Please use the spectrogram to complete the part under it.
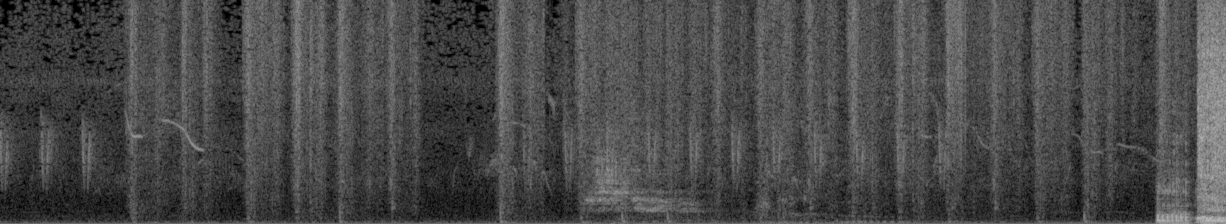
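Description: Heavy paws patter quickly on dirt.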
